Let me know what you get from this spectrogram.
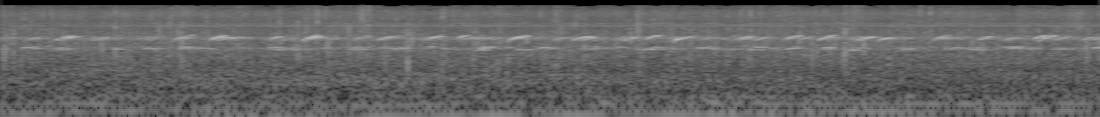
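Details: Big Island, Hawaii, in tropical rain: a rhythmic coqui frog chorus of paired chirps, each a short low tone followed by a rising higher whistle, repeated several times a second by overlapping callers above a constant hiss of rainfall.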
